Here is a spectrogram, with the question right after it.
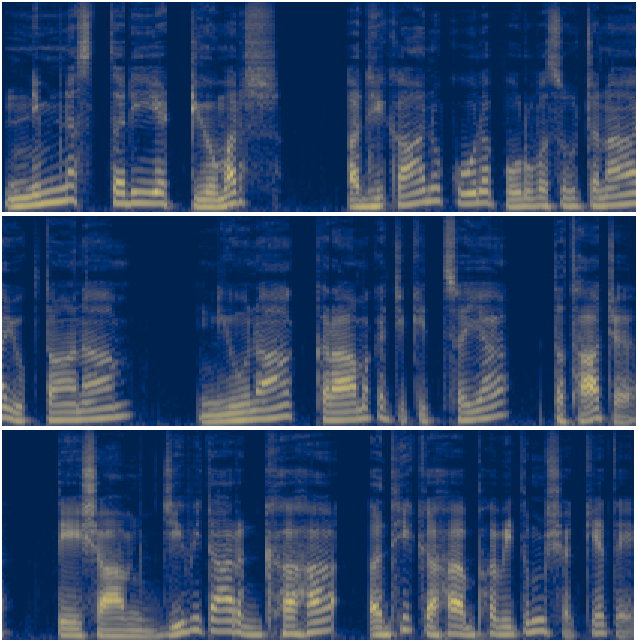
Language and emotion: Sanskrit, neutral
